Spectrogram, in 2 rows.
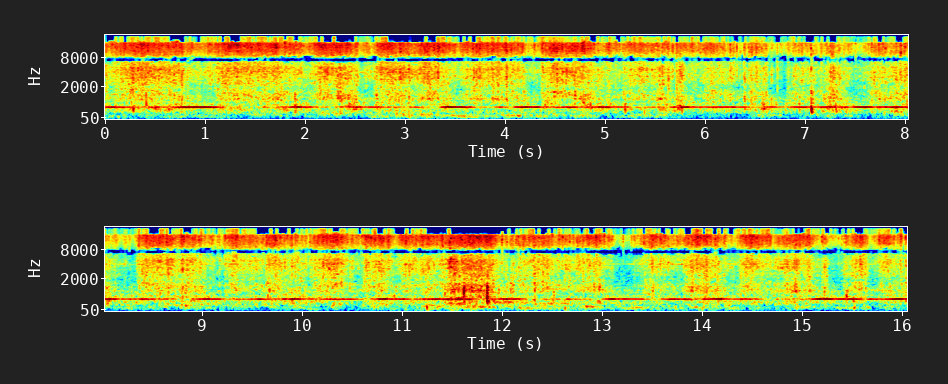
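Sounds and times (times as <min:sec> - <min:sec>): vacuum cleaner running: 0:00.0 - 0:16.0.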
